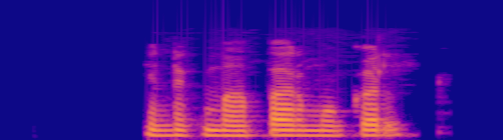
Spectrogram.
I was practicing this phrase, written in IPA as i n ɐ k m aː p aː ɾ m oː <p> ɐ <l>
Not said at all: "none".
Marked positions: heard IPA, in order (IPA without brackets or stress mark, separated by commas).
k, l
